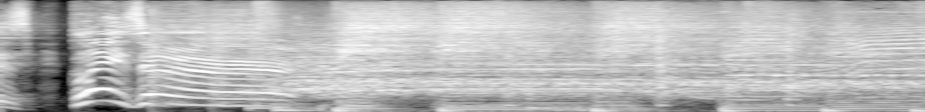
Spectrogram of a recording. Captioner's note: cheers and applause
